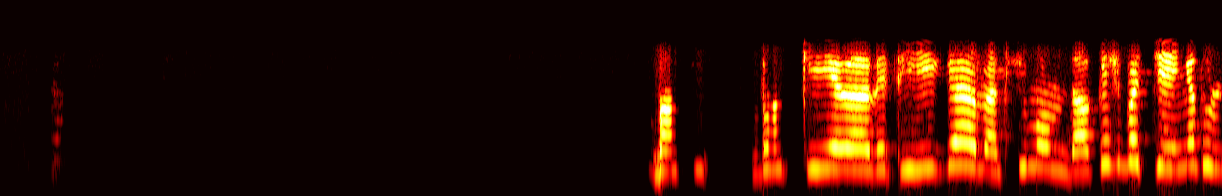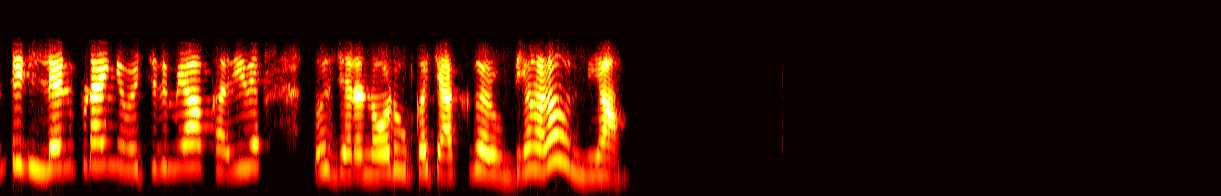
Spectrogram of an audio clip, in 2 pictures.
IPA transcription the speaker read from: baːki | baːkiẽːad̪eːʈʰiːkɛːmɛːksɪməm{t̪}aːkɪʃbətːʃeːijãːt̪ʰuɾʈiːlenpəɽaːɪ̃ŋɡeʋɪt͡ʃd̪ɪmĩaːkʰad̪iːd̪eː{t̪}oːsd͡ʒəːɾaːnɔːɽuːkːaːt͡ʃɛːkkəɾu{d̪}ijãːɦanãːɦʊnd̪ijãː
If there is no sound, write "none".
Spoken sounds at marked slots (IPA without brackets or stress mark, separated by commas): d̪, t̪, d̪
